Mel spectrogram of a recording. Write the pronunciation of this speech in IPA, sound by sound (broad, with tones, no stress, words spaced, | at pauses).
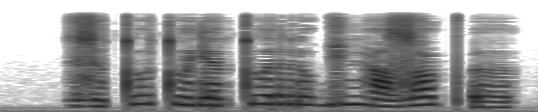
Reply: zɵ˩tʷi˥tʷe˧ɾʲa˧ tʷɐ˥ru˧ ɡi˥ŋɨ˩ zˤo˥pʼɵ˩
